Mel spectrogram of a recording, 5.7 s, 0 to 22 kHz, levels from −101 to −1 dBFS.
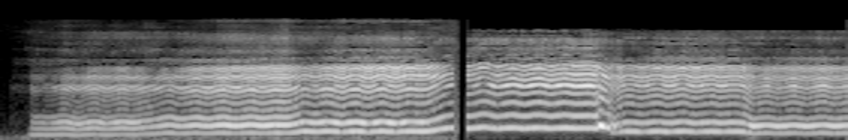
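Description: From the first moment, the music is dull and smeared. Nothing is heard above 12 kHz. Sustained tones waver and the top end has a fizzy, watery grain. The damage is plainly audible. This is likely AAC compression. The encoder quantises each frame's frequency lines coarsely and drops the highest band to save bits. The sound fits AAC-LC at a low rate, around 32 kbps.

At 3.02 s the sound drops out for about 80 ms. When it returns, it is narrower and boxier. Nothing now reaches above 8.8 kHz, and a new, faint noise floor sits roughly 50 dB under the music. The level barely changes. This is likely an input switched to a poorer device. The recording jumps to another microphone or a headset's call profile, with a tighter band and its own hiss. That duller sound holds until the clip ends at 5.66 s.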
